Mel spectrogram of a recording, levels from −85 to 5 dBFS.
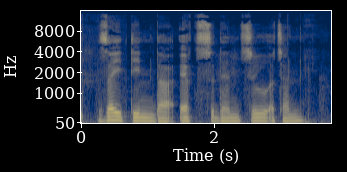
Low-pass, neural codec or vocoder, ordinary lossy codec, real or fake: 14.4 kHz; none; MP3, 64 kbps; real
